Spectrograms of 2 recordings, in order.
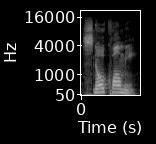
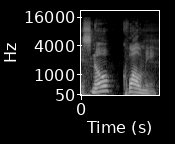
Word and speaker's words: Snoqualmie: Snoqualmie. It's Snoqualmie National Forest. It's spelled Snoqualmie.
